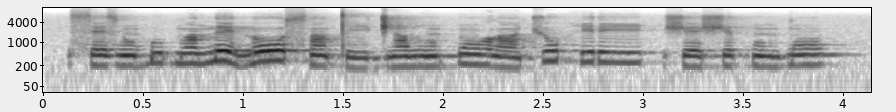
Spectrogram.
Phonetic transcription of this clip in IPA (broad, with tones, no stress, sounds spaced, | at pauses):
s e˨ z ũ˨ ɓ u˧ b ã˧ n e˦˨ n oː˦ s ã˧ t iː˨ d͡ʒ ã˧ v ũ˨ p ɔ̃˧ ɣ ã˨ t͡ʃ u˦ h i˦ ɾ iː˦ | ʃ e˨ ʃ e˨ kʷ ũ˨ ɡ͡b ɔ̃˧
